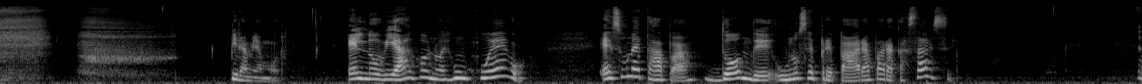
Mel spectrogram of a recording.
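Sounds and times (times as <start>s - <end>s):
deep breath: 0.0s - 1.8s, 5.4s - 6.0s
speech: 2.3s - 5.4s, 6.0s - 9.6s.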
